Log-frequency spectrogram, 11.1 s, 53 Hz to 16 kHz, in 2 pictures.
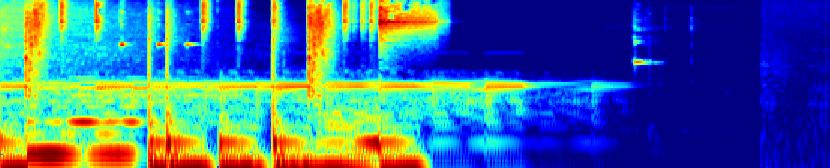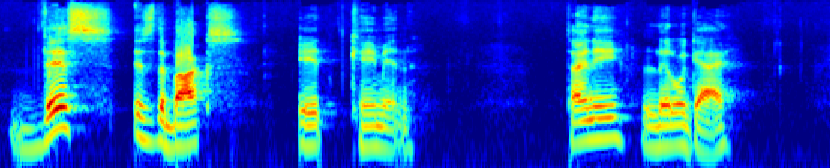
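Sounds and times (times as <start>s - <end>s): electronic intro music: 0.0s - 4.2s
short high beep: 4.2s - 4.4s
man speaking: 5.6s - 8.4s.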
